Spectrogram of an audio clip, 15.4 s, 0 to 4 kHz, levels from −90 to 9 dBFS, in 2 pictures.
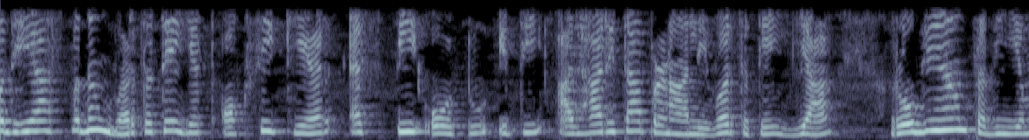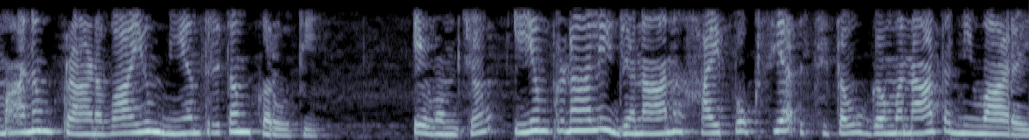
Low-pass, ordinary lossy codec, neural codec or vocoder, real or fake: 3.6 kHz; none; codec, 16 kHz, 16 kbps, FreqCodec, larger model; fake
